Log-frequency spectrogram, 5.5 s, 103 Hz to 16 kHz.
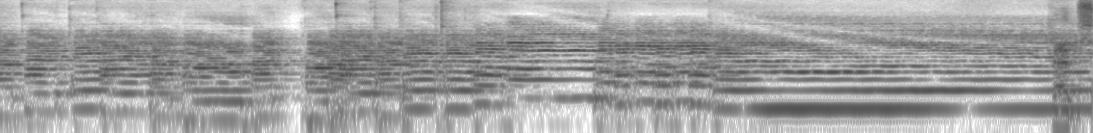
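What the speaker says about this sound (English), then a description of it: "That's just the Yamaha FB-01." Yamaha FB-01 FM synth module on a So Heavy Synth patch, playing a run of bright, buzzy sustained notes with a few pitch changes and one long held tone near the end, loud and alone.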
